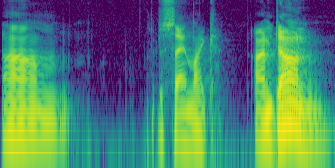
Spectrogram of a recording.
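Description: A man with a lowish, smooth, slightly bright voice draws out his words as he talks without a script. He's an audio channel creator and voice actor recording a casual farewell vlog, rambling, hesitating and thinking aloud in a self-deprecating way.

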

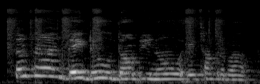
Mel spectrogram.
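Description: A woman's voice: sits high, expressive, quick pace, dark tone, echoey room, recorded from a distance, a little hiss or hum. Chatty young woman vlogging from her bedroom. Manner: chatty, playful, slangy, addresses viewers as y'all. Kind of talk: casual vlog chat. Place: small bedroom indoors.

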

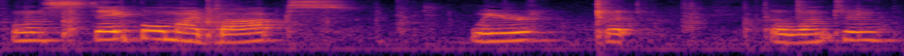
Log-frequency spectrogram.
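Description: A young teenage amateur video maker rambles through an improvised tutorial vlog, muttering and swearing in a slow, mid-range voice with fairly even intonation. It's recorded on a camera mic in a small bedroom, and the home recording sounds echoey and noisy.

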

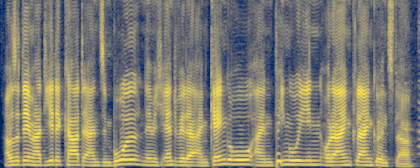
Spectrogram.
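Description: A man puts on a cheeky storybook kangaroo with a raised, clear, smooth voice. It lectures with sardonic smugness and mocks anyone who asks questions. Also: on the high side, a little fast, a little mellow, pitched above the performer's own voice, natural voice. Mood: smug lecturing. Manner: smug, lecturing, mocking. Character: cheeky know-it-all talking kangaroo, sardonic. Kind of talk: audiobook-style rules narration.

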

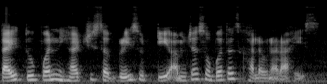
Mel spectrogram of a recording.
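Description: A woman's voice: medium pitch, a little fast, vocal fry, a little hiss or hum, lightly acted. A woman voicing a remorseful young man pleading emotionally with his family.

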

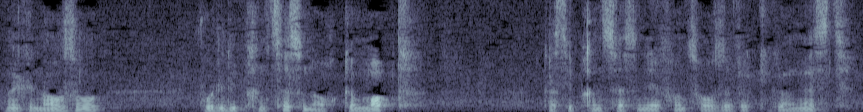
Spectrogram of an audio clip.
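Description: Lower-voiced man coaxing cats. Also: little pitch movement, moderate pace, warm tone, a little hiss or hum. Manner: coaxing and scolding street cats, rising pitch when calling them. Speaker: cat feeder and channel host. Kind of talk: casual talk to cats while feeding.

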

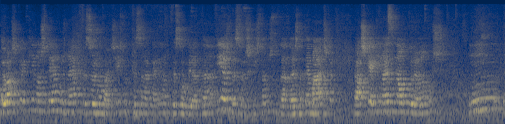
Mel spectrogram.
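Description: Woman with a formal remark in an echoey hall. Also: high-pitched. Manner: measured, formal. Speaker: audience member commenting. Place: large lecture hall, indoors. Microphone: handheld mic. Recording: echoey hall, distant noisy mic.

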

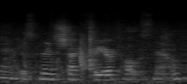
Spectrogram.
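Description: Captured by a far camera mic in an echoey little clinic exam room with background noise, a young woman talks quickly in a slightly high, level, creaky voice. She is role-playing a nurse from a script, courteously walking a patient through the assessment steps.

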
